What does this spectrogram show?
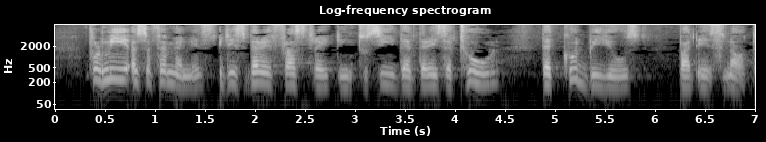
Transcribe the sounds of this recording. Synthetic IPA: fɔɹmiæzəfɛmɪnɪstɨɾɪzvɛɹifɹʌstɹeɪɾɪ̃ŋtʰusiðɨt̪̚ðɛɹɪzɨtʰulˠ | ðæt̚kʰʊd̚bijuzd | b̥ʌɾɪznə̰t

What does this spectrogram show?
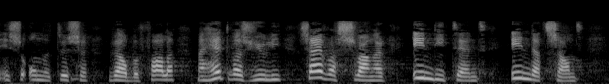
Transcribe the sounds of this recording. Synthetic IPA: ɪsəʔɔndərtɵsə | ʋɛlˠbəfɑlˠəmaɹɦətʋɑsjylisɛjʋɑsːʋɑŋərɪnditʰɛnt | ɪndɔtsɑnt

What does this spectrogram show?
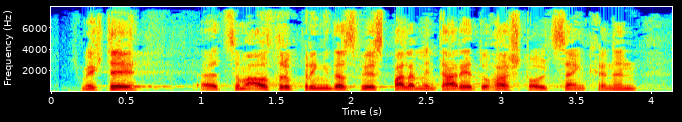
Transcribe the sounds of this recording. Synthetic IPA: ʔɪçmœçtət͡sʊmʔaʊsd̥ʁʊk̚b̥ʁɪŋəndasv̥iːɐaspʰaɐlamɛ̃ntʰaːʁiɐdʊɐaʊsʃtɔlt͡sz̥aɪnkʰœnən

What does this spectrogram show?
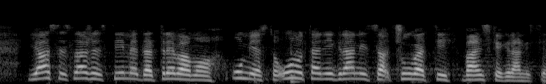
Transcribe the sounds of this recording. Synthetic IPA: jaːse̞slˠaːʒe̞mst̪iːme̞d̪at̪ɾe̞bamo̞umje̞st̪o̞ʔunut̪aɾɲiɦɡɾanit̪sat͡ʃuːʋat̪iʋaɲske̞ɡɾanit̪se

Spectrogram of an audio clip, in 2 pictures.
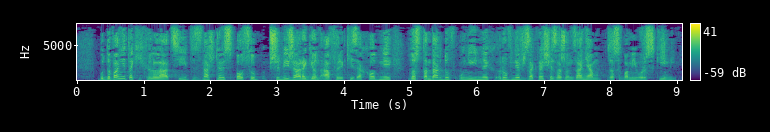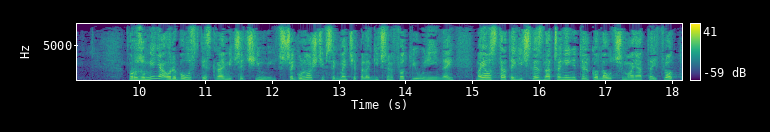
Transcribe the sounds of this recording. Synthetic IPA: bud̪ɔvaɲɛt̪akʲixɾɛlat̪sʲjivznat͡ʂnɘspɔsuppːʂɘblʲiʐaɾɛɡʲjɔnʔafɾɘkʲizaxɔd̪ɲejd̪ɔst̪and̪aɾd̪ufuɲijnɘxɾuvɲɛʐvzakɾɛɕɛzaʐɔ̃nd̪zaɲazasɔbamʲimɔɾskʲimʲḭ | pɔɾɔzumʲjeɲaɔɾɘbɔwust̪fʲjɛskɾajamʲitʂɛt͡ɕimʲifʂt͡ʂɛɡulnɔɕt͡ɕifsɛɡmɛnt͡ɕɛpɛlɛɡʲit͡ʂnɘmflɔt̪uɲijnɛjmajɔ̃w̃st̪ɾat̪ɛɡʲit͡ʂnɛznat͡ʂɛɲɛɲɛt̪ɘlkɔd̪lautʂɘmvaɲat̪ɛjflɔt̪ɘ̥

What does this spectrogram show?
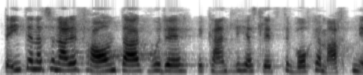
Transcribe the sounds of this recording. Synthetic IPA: d̥eːɐɪntɐnat͡sjonaːləfʁaʊəntaːkvʊɐdəb̥əkʰantlɪçaɐstlɛt͡stəvɔxəamʔaχtn̩me

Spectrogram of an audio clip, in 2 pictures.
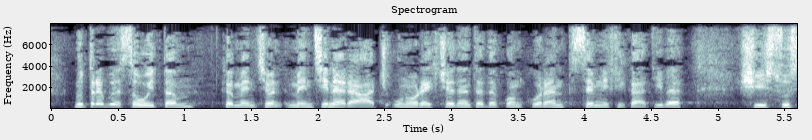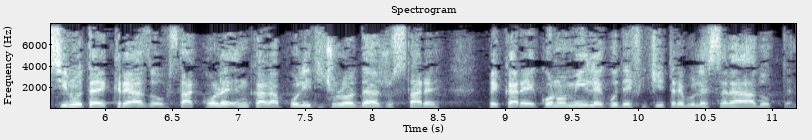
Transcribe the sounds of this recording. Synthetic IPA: nut̪ɾe̞buje̞səujt̪əmkəme̞nt̪sine̞ɾeauno̞ɾe̞kst͡ʃe̞d̪e̞nt̪e̞d̪e̞ko̞nt̪̚kuɾe̞nt̪se̞mnifikat̪ive̞ʃisust̪sinut̪e̞kɾe̞azəobst̪ako̞le̞ɨŋkaleapo̞lit̪it͡ʃilo̞rd̪e̞aʒust̪aɾe̞ | pe̞kaɾe̞ːko̞no̞miːle̞kud̪e̞fit͡ʃit̪ːɾe̞buje̞səle̞ad̪o̞p̚t̪e̞

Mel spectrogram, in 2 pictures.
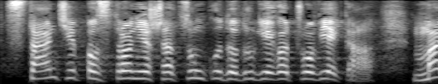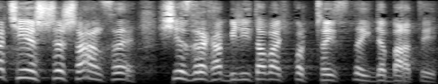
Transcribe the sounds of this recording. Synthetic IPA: st̪aɲt͡ɕɛpɔst̪ɾɔɲɛʂat̪suŋkud̪ɔd̪ɾuɡʲɛɡɔt͡ʂwɔvʲjɛka̰mat͡ɕɛjɛʂt͡ʂɛʂãñsɛɕɛzɾɛxabʲilʲit̪ɔvat͡ɕpɔt̚t͡ʂast̪ɛjd̪ɛba̰t̪ɘ

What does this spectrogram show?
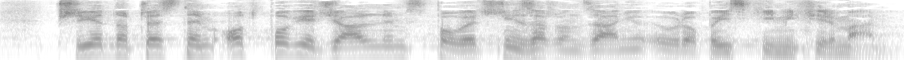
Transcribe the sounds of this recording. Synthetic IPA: pʂɘjɛd̪nɔt͡ʂɛsnɘmʔɔt̪pɔvʲjed͡ʑalnɘmspɔwɛt͡ʂɲɛzaʐɔ̃nd̪zaɲuʔɛwɾɔpɛjskʲimʲifʲiɾma̰mʲḭ

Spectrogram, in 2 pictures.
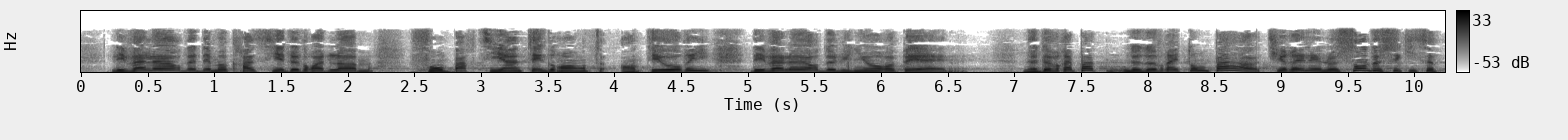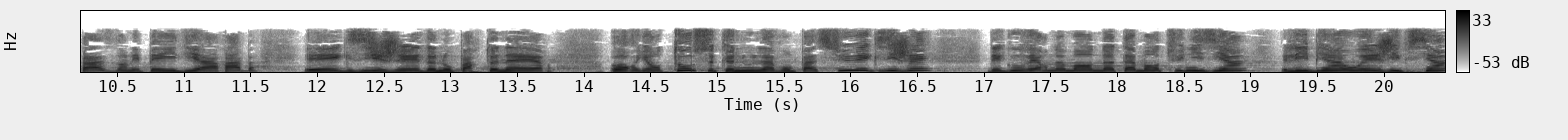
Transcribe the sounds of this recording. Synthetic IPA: levalœʁd̪əd̪emɔkχasied̪əd̪ʁwad̪əlɔmfɔ̃paʁt̪iɛ̃t̪eɡʁɑ̃t̪ɑ̃t̪eɔʁid̪evalœʁd̪əlynjɔ̃øʁɔpeɛn | ʁɛnəd̪əvʁɛt̪ɔ̃pat̪ʰiʁeleləsɔ̃d̪əsəkʲisəpasd̪ɑ̃lepeid̪iaʁab | eɛɡziʒed̪ənopaʁt̪ənɛʁ | ɔʁjɑ̃t̪osəkənunavɔ̃pasyɛɡziʒe | d̪eɡuvɛʁnəmɑ̃nɔt̪amɑ̃t̪ynizjɛ̃ | libjɛ̃ueʒipsjɛ̃

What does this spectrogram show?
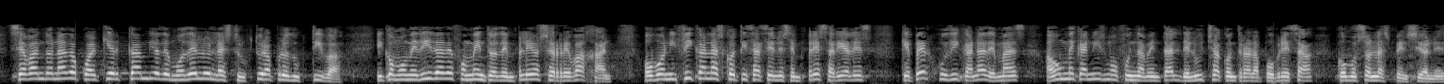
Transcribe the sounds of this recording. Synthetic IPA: seaβand̪o̞naðo̞kwalkje̞ɾkambjo̞ðe̞mo̞ðe̞loe̞nlaest̪ɾuk̚t̪uɾapɾo̞ðuk̚t̪iβ̞a̰ | iko̞mo̞me̞ðiðað̞e̞fo̞mẽ̞nt̪o̞ðemple̞o̞se̞re̞β̞axano̞β̞o̞nifikanlasko̞t̪iθaθjo̞ne̞se̞mpɾe̞saɾjale̞s | ke̞pe̞ɾxuð̞ikanað̞e̞mas | aumme̞kanizmo̞fund̪amẽ̞nt̪ald̪e̞lut͡ʃako̞nt̪ɾalapo̞βɾe̞θa | ko̞mo̞so̞nlaspẽ̞nsjo̞ne̞s

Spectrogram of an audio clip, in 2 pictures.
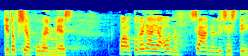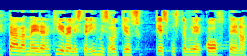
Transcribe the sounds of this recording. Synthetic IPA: kiːt̪oksiɑpuhemːies | ʋɑlkoʋenæjæonsæːnːølːisest̪it̪æːlːæmeidænkiːreːlːist̪enihmisojkeus | ke̞skust̪elujeŋkoht̪eːnɑ̰

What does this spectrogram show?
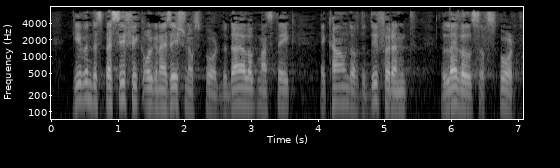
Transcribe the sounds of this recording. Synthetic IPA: ɡɪvə̃nd̪əspɛsɪfɪkɔɹɡanaɪzeɪʃə̃nɔv̥spɔɹt̪̚d̪ədajəlɔɡ̚mastʰːeɪk | əkʰãʊ̃ntɔvðədɪfəɾə̃nt | lɛvəlˠsɔ̰fspɔɹt

